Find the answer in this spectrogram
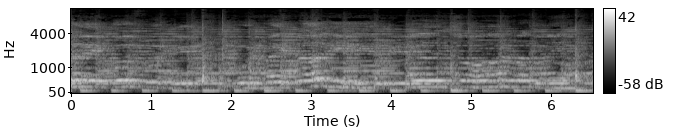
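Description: Kashmiri folk music: a nout clay pot and a tumbaknari goblet drum beat an even rhythm of about three to four low strokes a second under a sustained melody line.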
